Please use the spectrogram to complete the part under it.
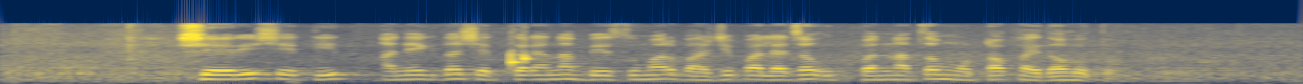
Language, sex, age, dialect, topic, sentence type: Marathi, male, 18-24, Standard Marathi, agriculture, statement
